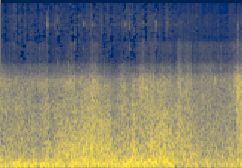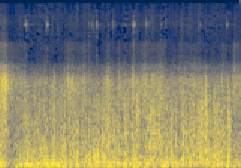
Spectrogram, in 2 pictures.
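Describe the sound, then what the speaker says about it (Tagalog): Strong wind roars and buffets a microphone continuously, loud and broadband, at an overnight fishing spot by the water, with a brief gust swell midway and no voices. "Lakas ng hangin"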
